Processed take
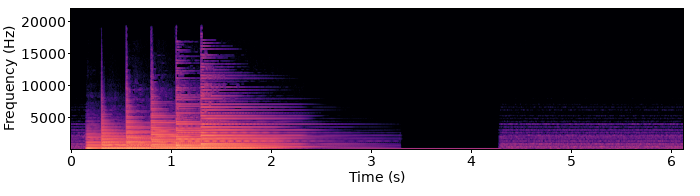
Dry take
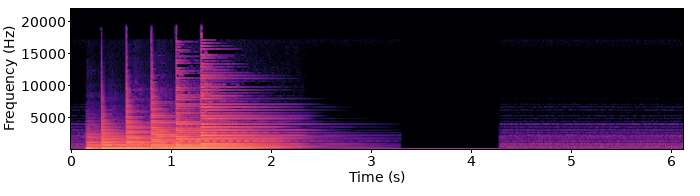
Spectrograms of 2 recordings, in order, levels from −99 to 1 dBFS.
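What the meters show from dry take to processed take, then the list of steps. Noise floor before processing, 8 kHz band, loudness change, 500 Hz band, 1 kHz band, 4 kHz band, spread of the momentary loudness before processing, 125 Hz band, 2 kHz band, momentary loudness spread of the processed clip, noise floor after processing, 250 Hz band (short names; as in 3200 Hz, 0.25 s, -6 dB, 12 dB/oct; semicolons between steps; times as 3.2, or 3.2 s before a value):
-55 dBFS, -5.5 dB, -0.5 dB, 0.0 dB, 0.0 dB, -2.0 dB, 13 LU, 0.0 dB, -0.5 dB, 13 LU, -55 dBFS, 0.0 dB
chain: high shelf 7200 Hz -11.5 dB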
